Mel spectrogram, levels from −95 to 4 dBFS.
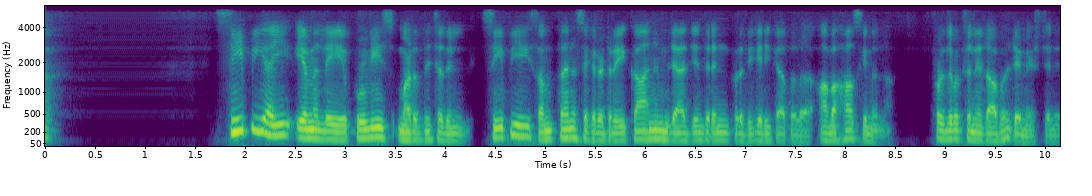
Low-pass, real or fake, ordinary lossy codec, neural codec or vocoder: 5.4 kHz; fake; none; codec, 16 kHz, about 1 kbps, DyCAST, with the encoder's durations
